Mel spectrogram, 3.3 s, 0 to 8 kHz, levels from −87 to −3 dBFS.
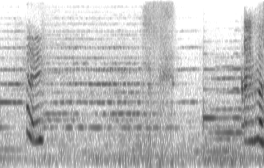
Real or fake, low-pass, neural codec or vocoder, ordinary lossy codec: fake; none; codec, 16 kHz, 1 kbps, X-Codec, HuBERT features, trained on general audio; none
